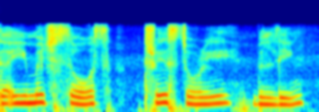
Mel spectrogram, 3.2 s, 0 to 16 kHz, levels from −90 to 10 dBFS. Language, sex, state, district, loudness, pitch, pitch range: English, female, Arunachal Pradesh, Lower Dibang Valley, -11 LUFS, 200 Hz, 185-210 Hz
